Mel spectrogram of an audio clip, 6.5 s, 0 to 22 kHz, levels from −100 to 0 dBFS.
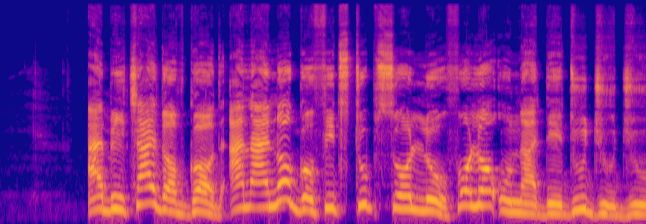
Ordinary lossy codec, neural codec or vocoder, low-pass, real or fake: none; none; none; real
